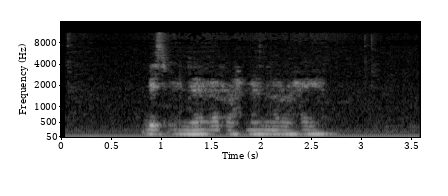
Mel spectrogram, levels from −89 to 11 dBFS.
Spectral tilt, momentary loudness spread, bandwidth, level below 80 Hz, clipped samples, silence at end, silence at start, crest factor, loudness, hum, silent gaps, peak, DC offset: -6.5 dB/octave; 23 LU; 11.5 kHz; -48 dBFS; under 0.1%; 0 s; 0.05 s; 18 dB; -32 LUFS; 50 Hz at -45 dBFS; none; -16 dBFS; under 0.1%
